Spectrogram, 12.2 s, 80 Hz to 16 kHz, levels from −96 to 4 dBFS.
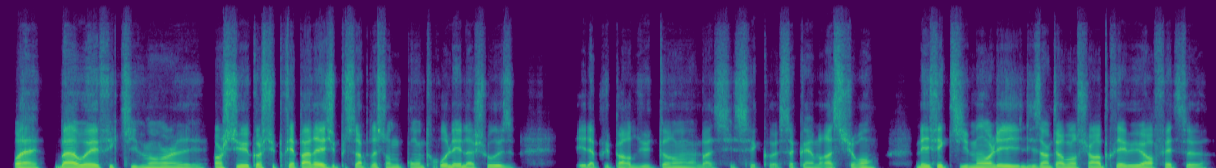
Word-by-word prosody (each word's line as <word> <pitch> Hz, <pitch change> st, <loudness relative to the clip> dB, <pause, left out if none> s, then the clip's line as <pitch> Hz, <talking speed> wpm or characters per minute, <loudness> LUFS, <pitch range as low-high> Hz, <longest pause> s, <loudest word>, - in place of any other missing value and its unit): Ouais! 130 Hz, -3 st, +5 dB
Bah, 130 Hz, +1 st, +6 dB
ouais, 140 Hz, 0 st, +6 dB
effectivement, 130 Hz, 0 st, -1 dB
hein 115 Hz, -2 st, +1 dB
et 115 Hz, +1 st, -6 dB
quand 140 Hz, -, +3 dB
je 135 Hz, -, 0 dB
suis 135 Hz, -2 st, +3 dB
quand 145 Hz, -, +2 dB
je -, -, -3 dB
suis -, -, -7 dB
préparé, 145 Hz, +2 st, +4 dB
j'ai 130 Hz, -3 st, -2 dB
plus 120 Hz, -, -10 dB
l'impression 135 Hz, +1 st, -1 dB
de 130 Hz, -, -1 dB
contrôler 125 Hz, +1 st, -1 dB
la 105 Hz, -3 st, 0 dB
chose 120 Hz, 0 st, -2 dB, 0.6 s
et -, -, -3 dB
la 100 Hz, 0 st, -1 dB
plupart 105 Hz, +1 st, -3 dB
du 105 Hz, -2 st, -6 dB
temps, 115 Hz, 0 st, -2 dB
bah, 90 Hz, -2 st, -4 dB
c'est 85 Hz, -, -13 dB
c'est -, -, -9 dB
co -, -, -10 dB
c'est -, -, -8 dB
quand -, -, -7 dB
même 100 Hz, 0 st, -3 dB
rassurant. 110 Hz, +5 st, -2 dB, 0.4 s
Mais 115 Hz, +3 st, +3 dB
effectivement, 135 Hz, +4 st, +1 dB
les 115 Hz, -4 st, +3 dB
les 115 Hz, +2 st, -3 dB
interventions 120 Hz, 0 st, +1 dB
imprévues, 120 Hz, +3 st, +1 dB
en 105 Hz, -, +3 dB
fait, 115 Hz, +3 st, -4 dB
heu, 105 Hz, 0 st, -3 dB
120 Hz, 205 wpm, -22 LUFS, 110-130 Hz, 0.6 s, Bah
